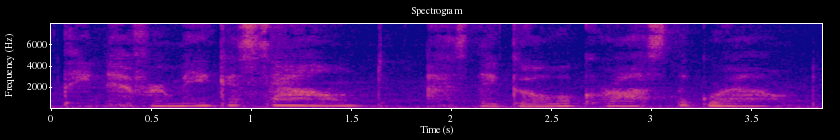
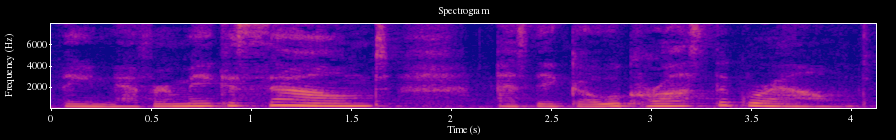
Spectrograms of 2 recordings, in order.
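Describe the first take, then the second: First: It is said very quietly. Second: It is said at a normal volume.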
